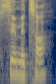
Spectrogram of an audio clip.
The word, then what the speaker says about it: PSiMiTAR: That was the smooth sounds of Scimitar. Did I pronounce that correctly?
